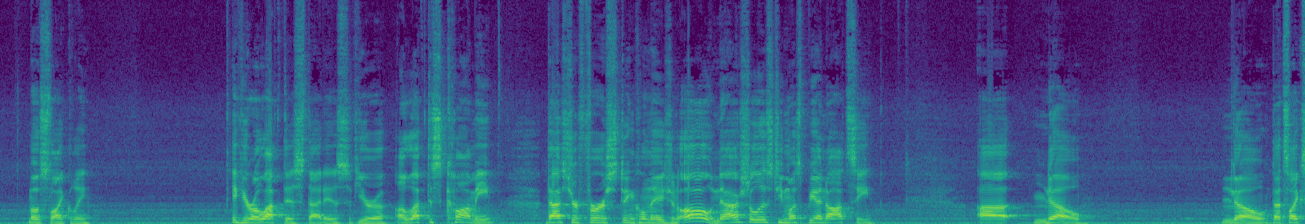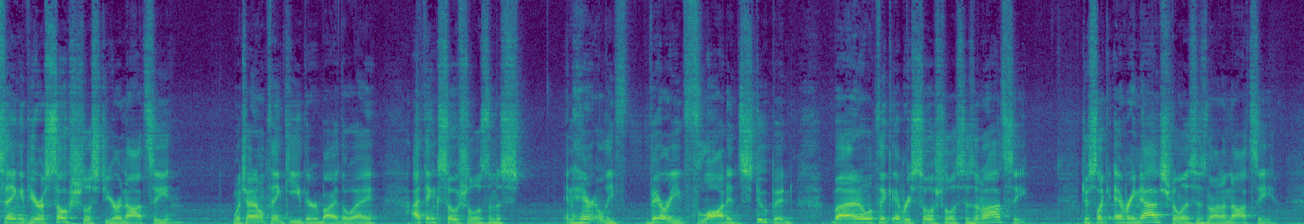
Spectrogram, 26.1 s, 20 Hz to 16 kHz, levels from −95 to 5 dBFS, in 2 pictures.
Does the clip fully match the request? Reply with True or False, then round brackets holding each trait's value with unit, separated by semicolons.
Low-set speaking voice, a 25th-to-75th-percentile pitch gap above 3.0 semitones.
True (115 Hz; 4.6 semitones)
